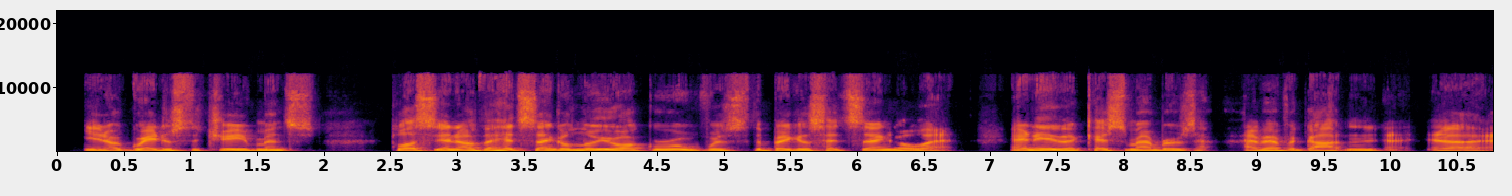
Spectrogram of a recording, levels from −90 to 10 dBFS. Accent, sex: American, male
